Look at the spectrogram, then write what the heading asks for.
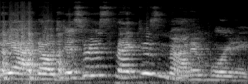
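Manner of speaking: loud, amused protest through laughter; laughing correction. Real, not acted. Co-host corrects a slip about respect, laughing loudly. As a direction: blurt it out while cracking up. Both crack up over a slip.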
